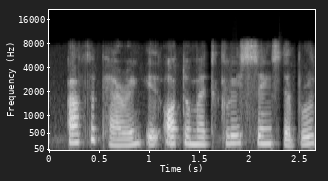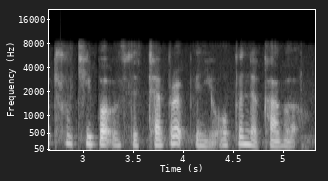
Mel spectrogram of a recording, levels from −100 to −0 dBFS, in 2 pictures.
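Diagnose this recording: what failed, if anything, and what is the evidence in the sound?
Repeated packet loss on the network, 1.57 to 3.17 s. Speech turns choppy and robotic. Missing stretches, up to 46 ms, are patched by extending earlier sound.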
